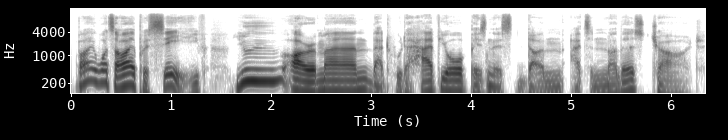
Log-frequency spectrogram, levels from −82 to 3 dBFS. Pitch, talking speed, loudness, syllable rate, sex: 120 Hz, 160 wpm, -22 LUFS, 4.9 syllables/s, male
